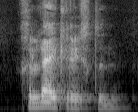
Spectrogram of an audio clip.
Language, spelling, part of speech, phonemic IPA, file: Dutch, gelijkrichten, verb, /ɣəˈlɛi̯krɪxtə(n)/, Nl-gelijkrichten.ogg
- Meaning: to rectify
